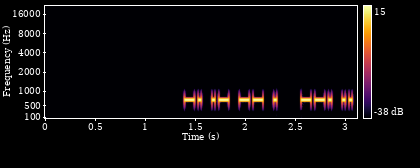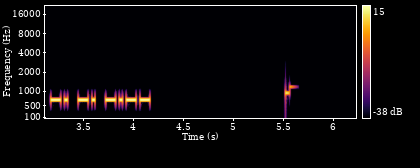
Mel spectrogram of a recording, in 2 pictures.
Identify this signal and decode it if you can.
Morse code, heard as a keyed tone, about 34 wpm, 700 Hz. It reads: NAME GINNY
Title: Practice QSO - Exchange 1 - Beginning - 35wpm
